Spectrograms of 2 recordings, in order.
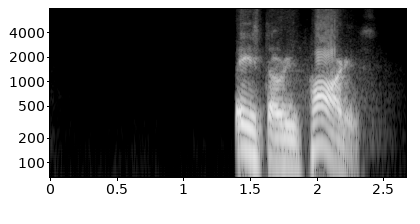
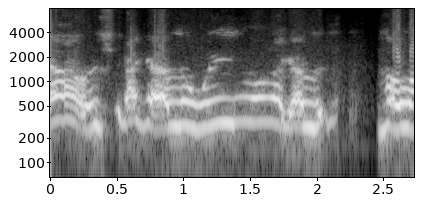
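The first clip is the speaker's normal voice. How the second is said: high, excited offer; suddenly keen to share; retold high eager offer.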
